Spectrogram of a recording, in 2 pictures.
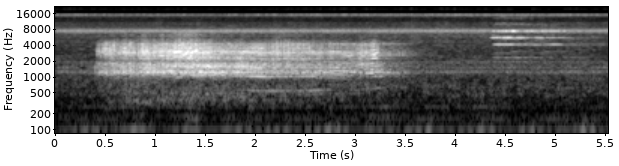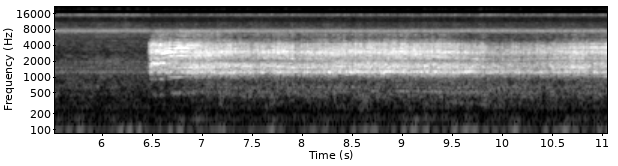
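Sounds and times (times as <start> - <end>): long grating monster roar: 0.4 - 3.6, 6.5 - 11.0.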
